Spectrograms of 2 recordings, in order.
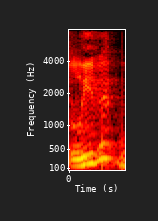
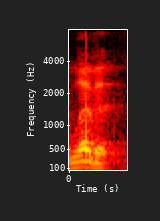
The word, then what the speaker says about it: Levitt: Is it leave it? leave it? Levitt. Levitt.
